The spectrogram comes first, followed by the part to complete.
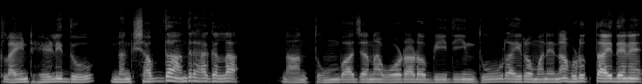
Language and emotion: Kannada, fearful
